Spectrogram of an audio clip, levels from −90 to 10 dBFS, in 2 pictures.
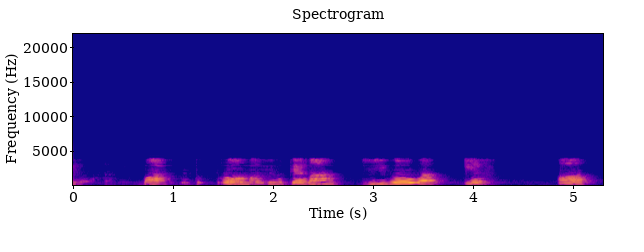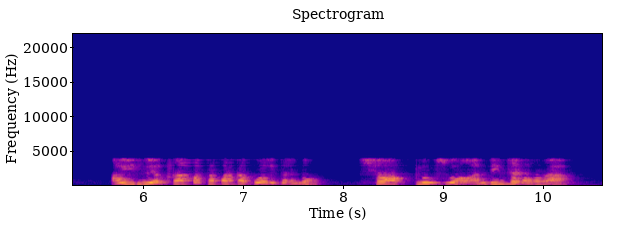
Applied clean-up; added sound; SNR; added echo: neural mask model DeepFilterNet 3.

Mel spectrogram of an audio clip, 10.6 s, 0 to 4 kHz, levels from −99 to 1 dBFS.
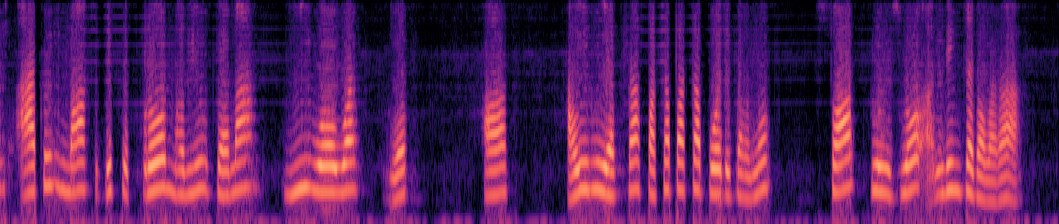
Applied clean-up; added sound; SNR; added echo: neural separator model SepFormer WHAMR!.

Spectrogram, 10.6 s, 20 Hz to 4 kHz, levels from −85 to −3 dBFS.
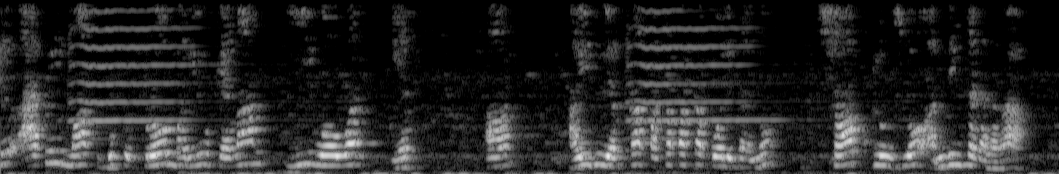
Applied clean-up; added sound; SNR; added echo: classical method WPE with log-MMSE.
